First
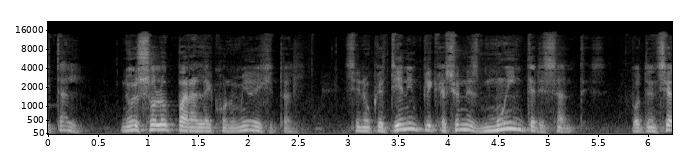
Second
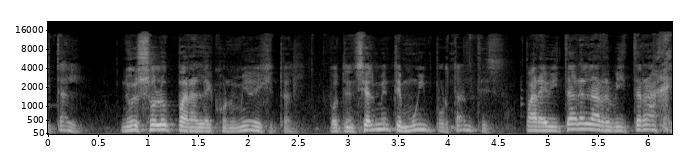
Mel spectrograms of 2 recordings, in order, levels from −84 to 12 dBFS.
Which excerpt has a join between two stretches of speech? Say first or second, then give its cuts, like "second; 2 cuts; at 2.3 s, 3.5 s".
second; 2 cuts; at 2.7 s, 4.7 s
